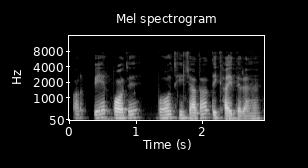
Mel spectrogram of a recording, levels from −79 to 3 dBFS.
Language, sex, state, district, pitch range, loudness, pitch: Hindi, male, Bihar, Patna, 115-140 Hz, -19 LUFS, 130 Hz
